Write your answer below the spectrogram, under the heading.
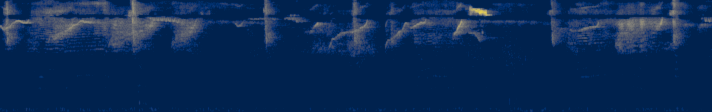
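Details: Pygmy marmoset giving a string of very high, thin whistled calls that sweep up and down, repeated irregularly over a low, steady background rumble.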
